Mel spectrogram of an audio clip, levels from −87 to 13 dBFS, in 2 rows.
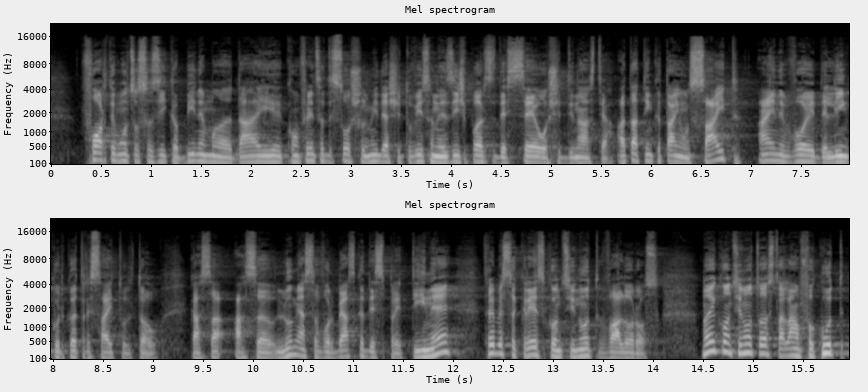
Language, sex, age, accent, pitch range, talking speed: Romanian, male, 20-39, native, 120-160 Hz, 205 wpm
